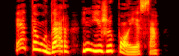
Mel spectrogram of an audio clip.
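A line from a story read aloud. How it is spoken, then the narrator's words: Indignant snort, brother. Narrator (Russian): возмущенно фыркнул братец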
